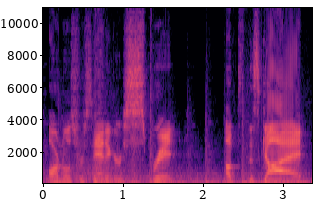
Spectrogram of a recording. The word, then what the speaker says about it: Schwarzenegger: I'm gonna fucking just stride over like Arnold Schwarzenegger sprint up to this guy, and I'm gonna just hit him as hard as I can with my fucking fists.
